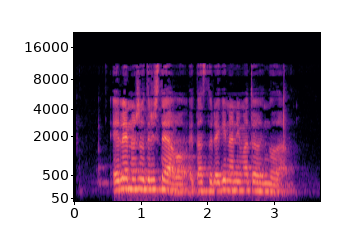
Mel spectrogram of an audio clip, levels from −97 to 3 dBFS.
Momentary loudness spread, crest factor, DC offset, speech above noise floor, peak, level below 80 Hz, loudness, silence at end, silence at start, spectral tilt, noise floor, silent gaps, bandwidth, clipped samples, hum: 9 LU; 18 dB; under 0.1%; 31 dB; -6 dBFS; -66 dBFS; -23 LUFS; 0.4 s; 0.6 s; -4.5 dB/octave; -54 dBFS; none; 11.5 kHz; under 0.1%; none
